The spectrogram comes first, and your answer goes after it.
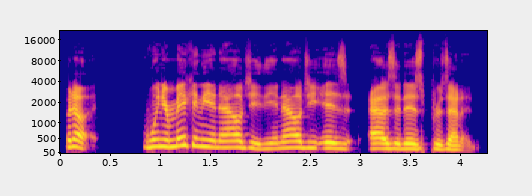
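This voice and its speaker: A man's voice: high-pitched, fast, clean tone, dry recording, studio quality. A man giving casual, ranting live-stream political commentary in a profane, scornful, emphatic way, often repeating phrases for emphasis.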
